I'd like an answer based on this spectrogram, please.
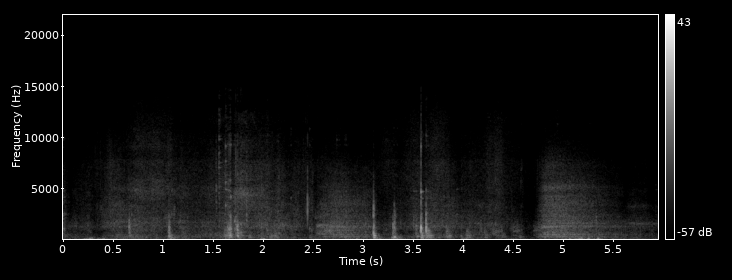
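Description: Irregular scrapes, knocks and rustles of a climber scrambling over rock, with a louder rush of noise about five seconds in.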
